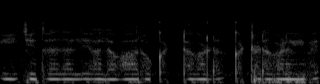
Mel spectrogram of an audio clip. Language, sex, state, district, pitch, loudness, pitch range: Kannada, female, Karnataka, Mysore, 240 Hz, -42 LUFS, 235-245 Hz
